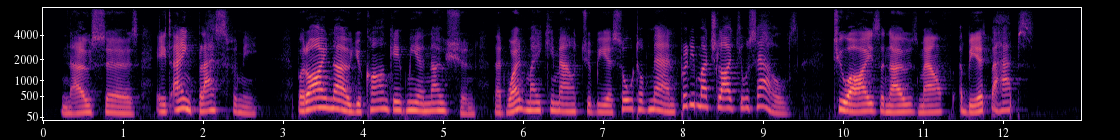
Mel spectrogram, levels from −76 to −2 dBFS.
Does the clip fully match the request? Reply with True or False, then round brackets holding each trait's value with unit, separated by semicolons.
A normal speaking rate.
True (170 wpm)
